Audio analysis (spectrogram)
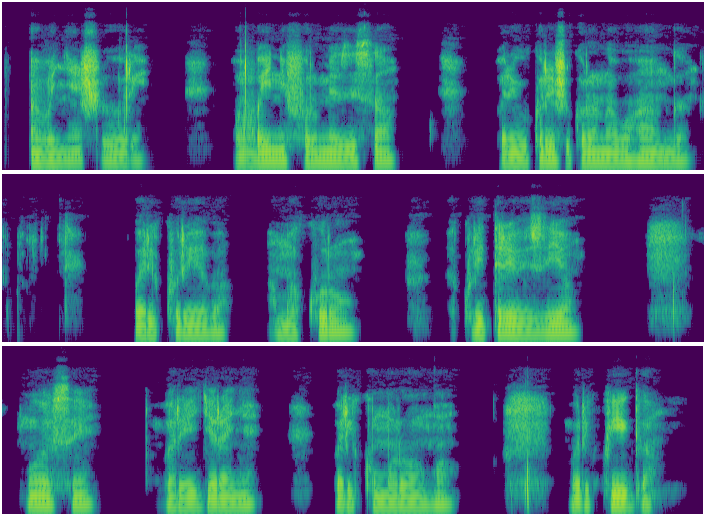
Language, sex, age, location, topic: Kinyarwanda, male, 50+, Musanze, education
